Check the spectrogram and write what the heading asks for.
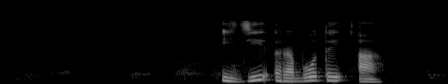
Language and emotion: Russian, neutral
